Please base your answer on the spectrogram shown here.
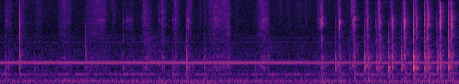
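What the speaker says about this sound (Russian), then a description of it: "Эту шпаклевку нужно прямо вот нанести таким образом, чтобы она всю щель забила." Putty is worked into a gap with a rubber spatula, giving soft rubbing strokes over a faint steady hum, then a quickening run of short, sharp scraping strokes toward the end.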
